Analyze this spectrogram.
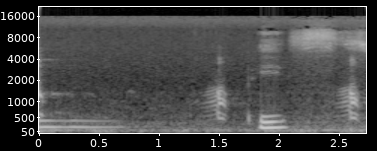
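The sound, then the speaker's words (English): Geese honking, with a few short, nasal calls spaced unevenly over a steady low background hum. “The geese live in community, constantly communicating with each other,”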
